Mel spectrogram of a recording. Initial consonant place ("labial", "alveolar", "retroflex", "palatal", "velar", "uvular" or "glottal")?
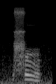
retroflex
